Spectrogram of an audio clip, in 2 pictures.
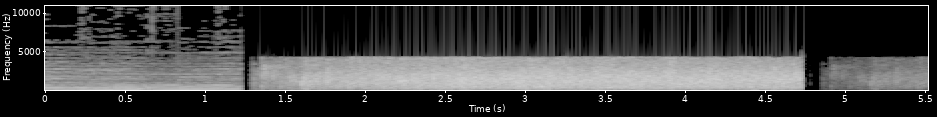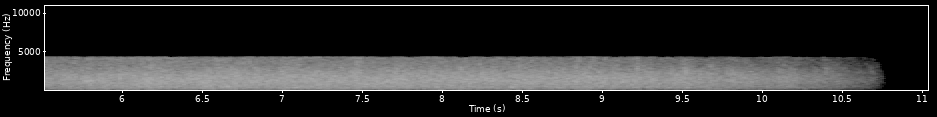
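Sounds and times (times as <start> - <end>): steady noise hiss: 1.8 - 10.7.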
